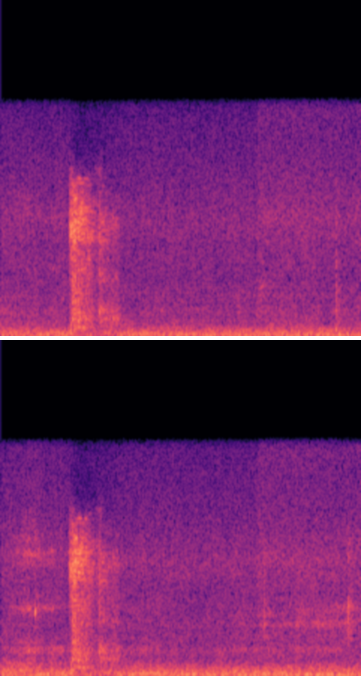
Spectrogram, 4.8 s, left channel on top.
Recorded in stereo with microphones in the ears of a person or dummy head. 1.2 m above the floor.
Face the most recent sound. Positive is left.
turn(degrees=0)  # may be behind; listen again after turning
